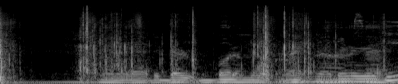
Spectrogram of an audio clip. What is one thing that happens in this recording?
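Snack bags crinkle as a hand handles them.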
